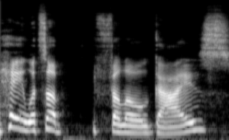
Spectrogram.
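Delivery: put-on casual manner, acting normal. Joking about being a demon lord in human disguise, greeting people: demon lord posing as a normal guy. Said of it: "I'm in my human disguise going".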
